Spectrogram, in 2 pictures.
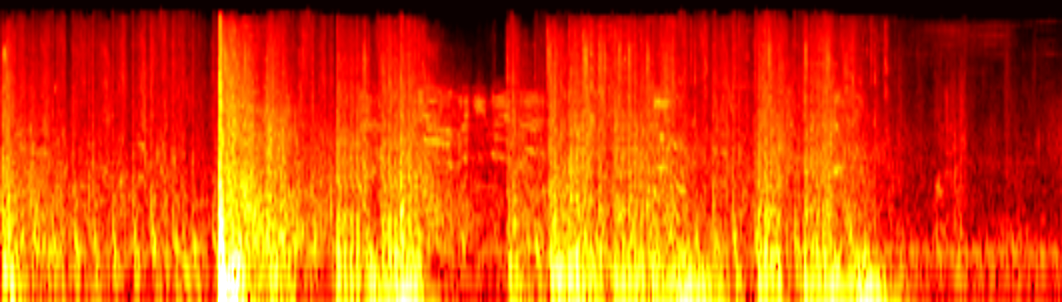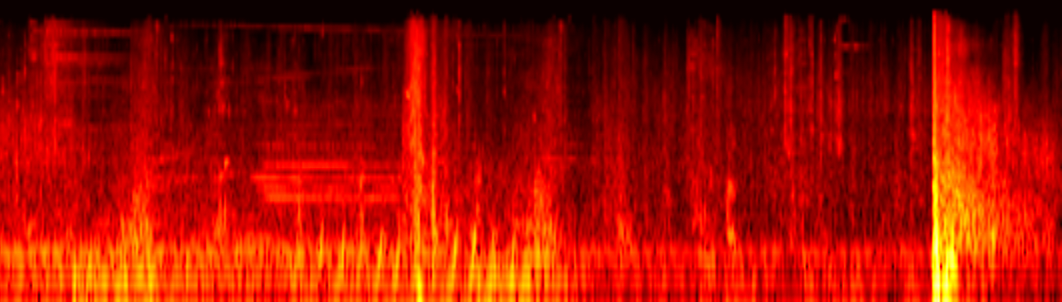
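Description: Gunfire in a ranked solo match of a shooter video game: dense, rapid bursts of shots for the first stretch, then quieter with only scattered reports, and one sharp shot near the end.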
